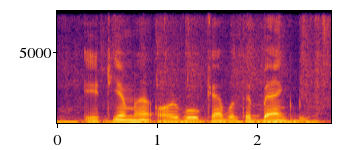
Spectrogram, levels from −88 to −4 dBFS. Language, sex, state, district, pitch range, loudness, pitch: Hindi, male, Bihar, West Champaran, 115-135 Hz, -18 LUFS, 125 Hz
